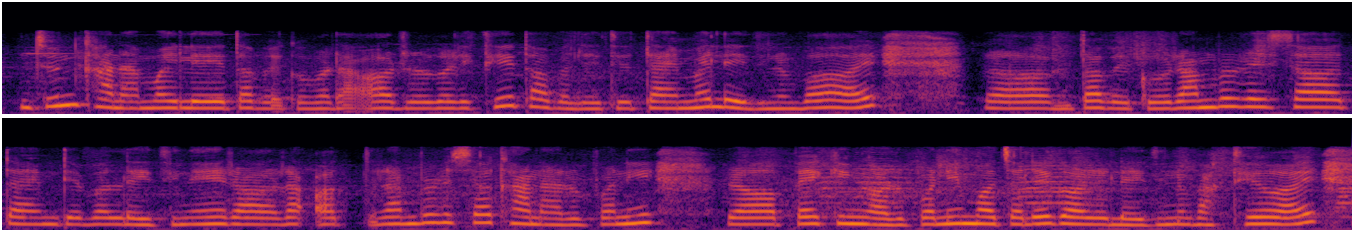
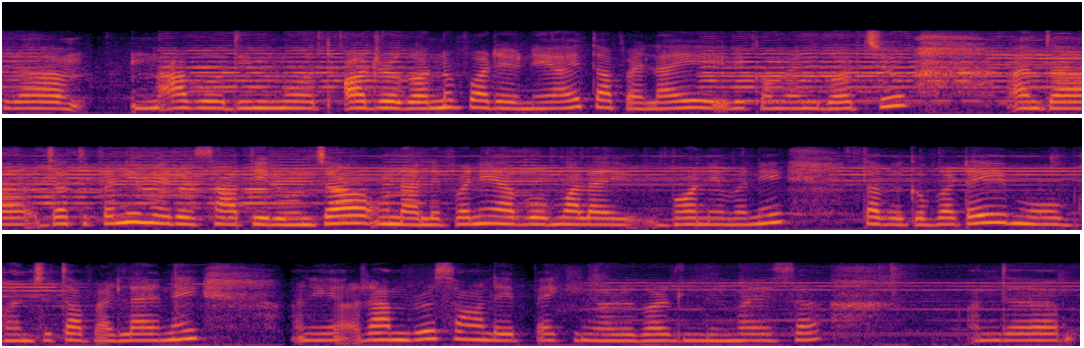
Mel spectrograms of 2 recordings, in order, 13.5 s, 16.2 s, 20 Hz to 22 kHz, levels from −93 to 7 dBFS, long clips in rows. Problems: constant background noise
